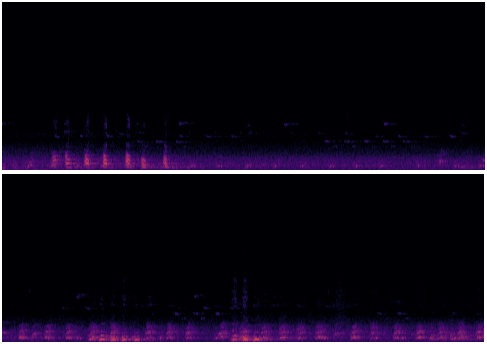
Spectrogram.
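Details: Many dogs at a dog shelter bark together. Sharp barks and yips overlap in uneven bursts, with loud clusters near the start and middle and quieter stretches of steady, rapid barking between them.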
